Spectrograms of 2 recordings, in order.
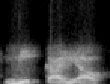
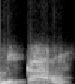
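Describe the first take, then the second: First: The name is said with three syllables. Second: The name is said with two syllables. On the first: The speaker calls it right. "a forma correta de pronunciar o nome. É Micael" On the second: The speaker calls it wrong. "a gente falava Mical. A gente não entendia"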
